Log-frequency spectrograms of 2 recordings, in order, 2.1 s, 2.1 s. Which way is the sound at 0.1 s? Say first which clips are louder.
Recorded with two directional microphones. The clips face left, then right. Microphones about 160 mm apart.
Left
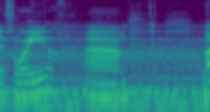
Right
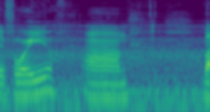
Right 5 dB; 60° right (ahead or behind).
